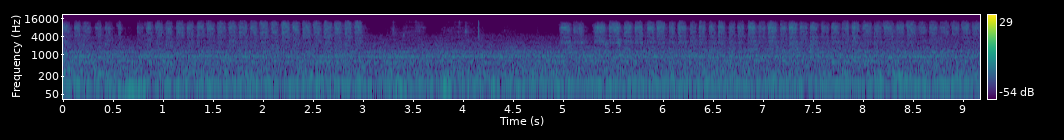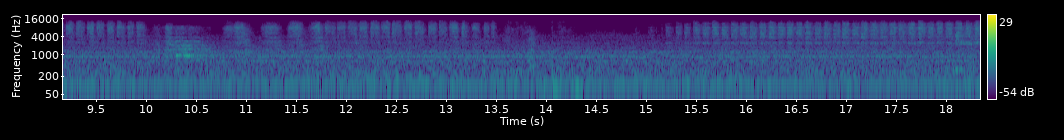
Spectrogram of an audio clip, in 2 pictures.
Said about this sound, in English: with this chisel nib, it is actually like a marker, so you can do the back and forth brushing like I'm doing right now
